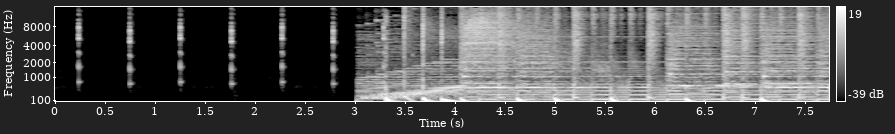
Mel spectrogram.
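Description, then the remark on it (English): A clock ticks six times at a steady half-second pace in silence, then loud, dense music with a heavy beat crashes in and fills the rest. “Tick tock, tick tock. It's F1 on the clock.”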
